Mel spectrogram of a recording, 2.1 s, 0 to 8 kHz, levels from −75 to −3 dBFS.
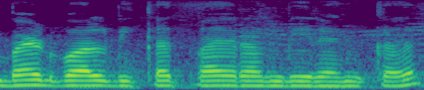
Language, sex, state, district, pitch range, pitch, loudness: Bhojpuri, female, Uttar Pradesh, Gorakhpur, 155-165 Hz, 160 Hz, -16 LUFS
